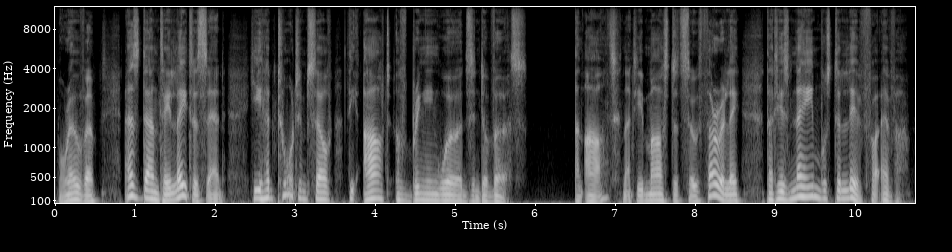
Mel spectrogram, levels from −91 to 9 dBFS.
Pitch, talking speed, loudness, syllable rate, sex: 110 Hz, 160 wpm, -21 LUFS, 5.0 syllables/s, male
